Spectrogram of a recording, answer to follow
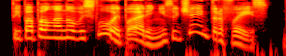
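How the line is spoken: Mocking. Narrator (Russian): Насмешливо сказал он

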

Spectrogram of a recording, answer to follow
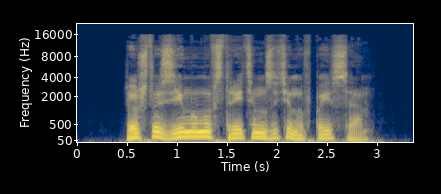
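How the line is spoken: Gloomy. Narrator (Russian): мрачно кивнул Владислав

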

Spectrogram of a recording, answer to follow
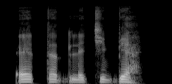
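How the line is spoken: Mumbling. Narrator (Russian): снова пробормотала она

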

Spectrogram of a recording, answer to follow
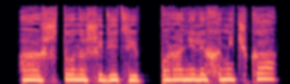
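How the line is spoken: Frightened mother asking. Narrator (Russian): испуганно спросила мама Миланы

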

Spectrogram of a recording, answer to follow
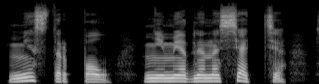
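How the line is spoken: Stern command. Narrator (Russian): строго сказала Агби

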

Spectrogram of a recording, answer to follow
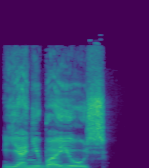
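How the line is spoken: Loud into darkness. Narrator (Russian): он сказал это громко в темноту

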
